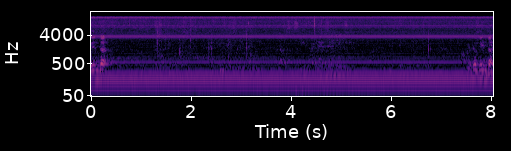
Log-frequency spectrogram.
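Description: Steady electrical mains hum with many evenly spaced tones, unchanging throughout. Faint off-microphone voices are heard briefly at the very start and again just before the end.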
